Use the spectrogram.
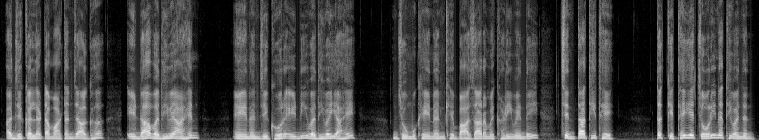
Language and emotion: Sindhi, fearful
